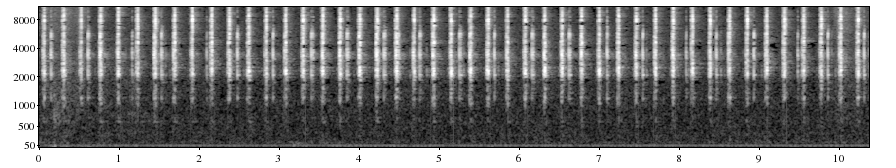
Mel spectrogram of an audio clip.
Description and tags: PCM-D50 inside microphones 90°
As requested: here is a test of some small condenser microphones.
For the test I used a Sony PCM-D50 recorder with the setting of 6 (only on the Soundman OKM II studio classic microphones was the setting on 7) and an egg timer, 15cm away from the microphones. These were spaced 90° from the timer (except the inside microphones of the Sony PCM-D50, which I had on the 90° setting.
Apart from the inside microphones of the the Sony PCM-D50 I used the AEVOX IM microphones and the Soundman OKM Studio classic, both of them binaural microphones, the Primo EM172 microphone capsuales and the Shure WL183 microphones.
Please check the title of the track, which one was used.
microphone, PCM-D50, test, timer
